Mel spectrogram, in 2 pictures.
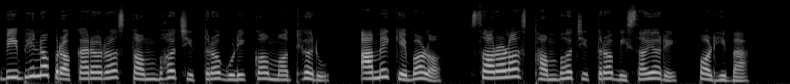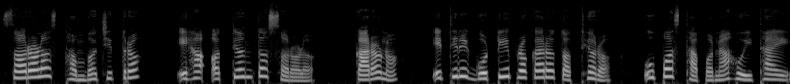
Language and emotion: Odia, neutral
